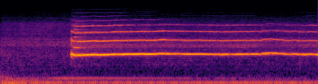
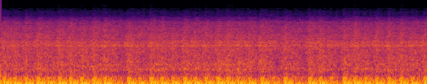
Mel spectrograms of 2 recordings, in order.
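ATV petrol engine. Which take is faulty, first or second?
first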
